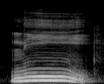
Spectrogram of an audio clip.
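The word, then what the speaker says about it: นี่: 그래서 니라고 올렸다가 내려주시면 되고요.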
